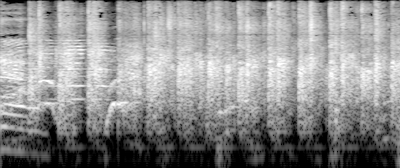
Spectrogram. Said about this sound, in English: Wow, you guys stopped clapping immediately. That was... Note to all performers, you can just ask for it tonight. That was so easy.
